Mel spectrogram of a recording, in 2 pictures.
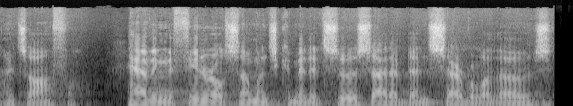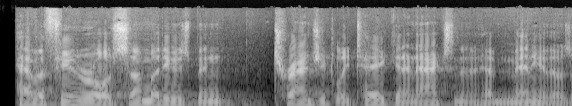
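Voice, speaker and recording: A man preaching a radio sermon, earnest, slowing down when he quotes scripture. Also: fairly low pitch, in a large hall. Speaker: pastor.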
